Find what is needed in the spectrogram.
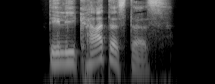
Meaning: strong/mixed nominative/accusative neuter singular superlative degree of delikat
- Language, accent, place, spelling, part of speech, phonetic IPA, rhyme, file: German, Germany, Berlin, delikatestes, adjective, [deliˈkaːtəstəs], -aːtəstəs, De-delikatestes.ogg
